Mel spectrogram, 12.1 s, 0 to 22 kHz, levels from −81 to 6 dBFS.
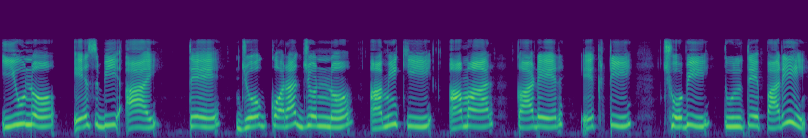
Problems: none marked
